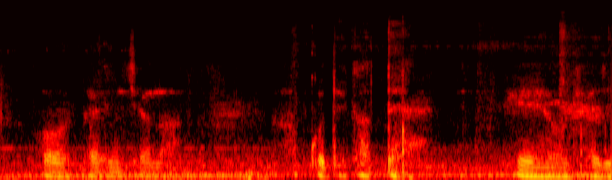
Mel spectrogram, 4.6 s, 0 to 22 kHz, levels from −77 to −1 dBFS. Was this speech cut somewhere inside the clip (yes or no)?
no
